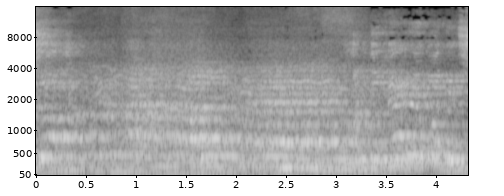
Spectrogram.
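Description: Live gospel song: several voices singing together in sustained, held notes over band accompaniment.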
